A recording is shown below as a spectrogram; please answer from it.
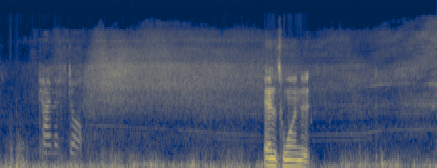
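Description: A small engine buzzes steadily overhead from a flying RC model airplane, an Avios Grand Tundra, with wind noise and a couple of short bursts of speech.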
